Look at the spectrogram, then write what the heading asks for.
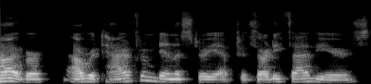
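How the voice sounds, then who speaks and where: Fairly slow speech from a man with a Southern US accent, medium pitch, and a dark, mellow tone. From Arkansas. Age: 70s. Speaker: retired dentist and crossbow hunter. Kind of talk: podcast interview.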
